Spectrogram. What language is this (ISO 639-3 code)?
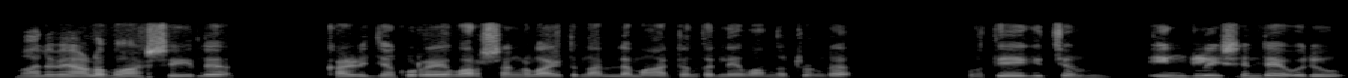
mal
